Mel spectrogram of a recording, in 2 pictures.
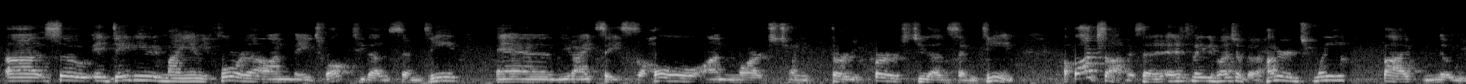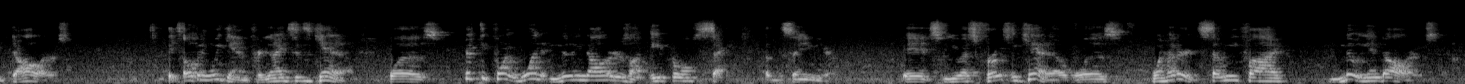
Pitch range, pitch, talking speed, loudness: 120-180 Hz, 155 Hz, 120 wpm, -23 LUFS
